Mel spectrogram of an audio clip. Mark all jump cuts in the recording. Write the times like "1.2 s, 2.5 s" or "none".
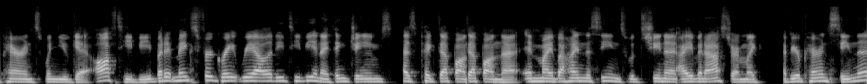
1.2 s, 4.0 s, 4.7 s, 6.8 s, 7.7 s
